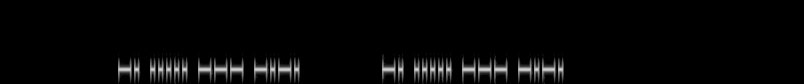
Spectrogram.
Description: Morse code, heard as a keyed tone, about 30 wpm, 700 Hz. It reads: N5OC N5OC
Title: USA Call Signs - 4 Characters - Repeated 2x - 30wpm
